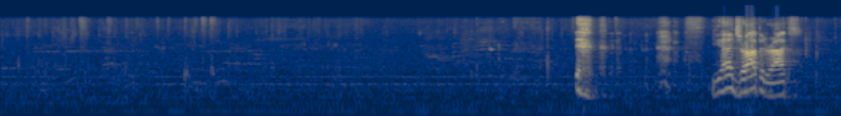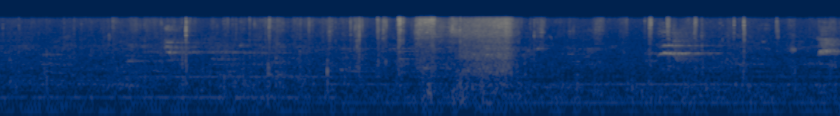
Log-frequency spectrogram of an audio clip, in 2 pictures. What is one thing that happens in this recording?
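A plastic cup taps and scrapes lightly against hard surfaces.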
